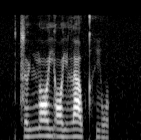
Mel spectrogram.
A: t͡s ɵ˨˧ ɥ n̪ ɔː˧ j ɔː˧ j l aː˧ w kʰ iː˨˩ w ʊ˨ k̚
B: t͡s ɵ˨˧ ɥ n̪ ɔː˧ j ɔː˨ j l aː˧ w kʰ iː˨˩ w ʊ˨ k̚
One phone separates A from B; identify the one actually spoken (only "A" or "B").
B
